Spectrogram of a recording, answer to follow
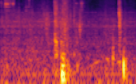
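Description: Handling noise in a parked car's cabin: a bag's metal chain strap rattling as it is moved, with two dull thumps about a second apart.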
